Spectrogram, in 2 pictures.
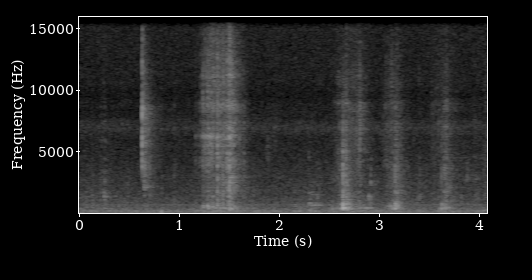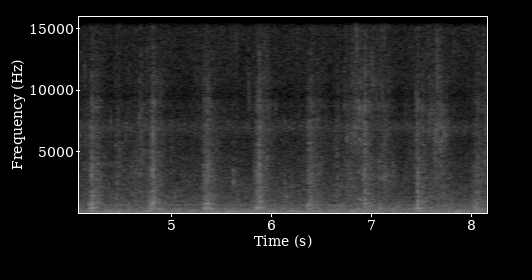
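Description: Close-miked eating sounds from a mouthful of rice and chicken-egg curry, with a louder crunchy burst about a second in. After that come soft wet chewing clicks, about two a second.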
